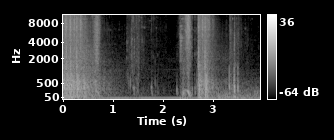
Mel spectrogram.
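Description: USP pistols fire back and forth in a Counter-Strike duel, as several sharp, quick gunshots in small clusters at moderate loudness.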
